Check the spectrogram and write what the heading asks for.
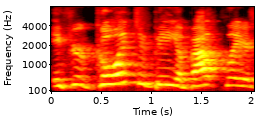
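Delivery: angry yelling. Making a point about teams and players: angry yelling. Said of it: "I'm yelling because I'm so mad".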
